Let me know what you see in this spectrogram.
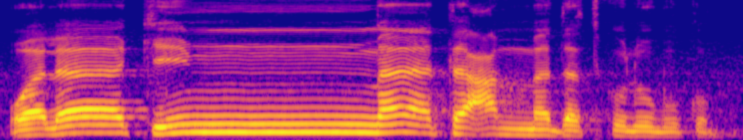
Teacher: Walakin asalnya nun mati. Walakin jumpa dengan mim, nun tu masuk dalam mim. Walakin tutup mulut terus, senang.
